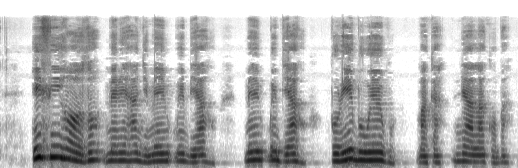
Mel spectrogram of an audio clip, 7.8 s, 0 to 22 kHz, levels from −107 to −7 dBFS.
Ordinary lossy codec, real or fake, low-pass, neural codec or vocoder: AAC, 48 kbps; real; 14.4 kHz; none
